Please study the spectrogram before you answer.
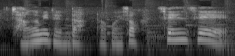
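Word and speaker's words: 先生: 에와 이가 만났을 때는 에이라고 발음하지 않고 에라고 장음으로 끌어준다라는 거죠. 자, 같이 볼게요. 자, 센세, 요 발음 선생님이라는 뜻의 센세, 센세이 라고 발음하지 않죠.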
